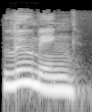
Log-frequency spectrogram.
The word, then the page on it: looming: American English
